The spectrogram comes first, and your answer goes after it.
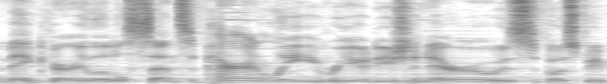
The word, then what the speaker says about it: Rio de Janeiro: And in other things that make very little sense, apparently Rio de Janeiro is supposed to be pronounced Hugh de Janeiro.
